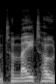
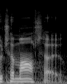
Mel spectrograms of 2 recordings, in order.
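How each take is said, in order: First: TOMATO with "may" in the middle; American pronunciation. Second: TOMATO with "mah" in the middle; British pronunciation. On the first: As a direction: say Tomato as "tuh-MAY-toe". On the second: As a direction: say tomato as "tuh-MAH-toe". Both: Shown as a demonstration. Contrasting two pronunciations.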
